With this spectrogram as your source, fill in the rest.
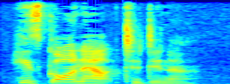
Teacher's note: we stress he's gone out and dinner the two is unstressed when we link out which is stressed and to which is unstressed the final t sound in out is held slightly longer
